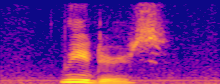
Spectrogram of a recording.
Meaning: plural of leader
- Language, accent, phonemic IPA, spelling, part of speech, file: English, US, /ˈli.dɚz/, leaders, noun, En-us-leaders.ogg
